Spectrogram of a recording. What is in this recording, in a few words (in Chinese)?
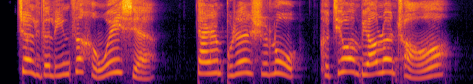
清纯少女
